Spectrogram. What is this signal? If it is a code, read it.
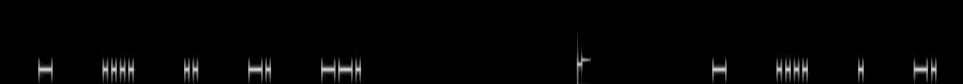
Morse code, heard as a keyed tone, about 28 wpm, spaced as for 13 wpm, 700 Hz. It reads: THING THEN
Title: 4x Character Spacing - Top 100 Words - 28wpm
